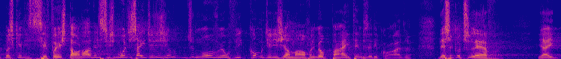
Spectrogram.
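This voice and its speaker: Bright-voiced man preaching a testimony. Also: high voice. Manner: emotional storytelling, acting out quoted voices. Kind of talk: sermon testimony. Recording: long hall reverb.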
